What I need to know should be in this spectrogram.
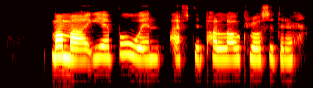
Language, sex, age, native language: Icelandic, female, 14, Icelandic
